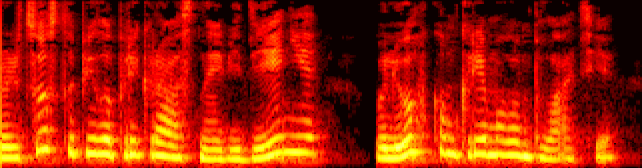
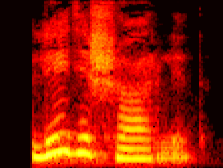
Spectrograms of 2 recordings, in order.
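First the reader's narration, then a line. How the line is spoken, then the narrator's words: Heavy sigh. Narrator (Russian): тяжело вздохнул Алис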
